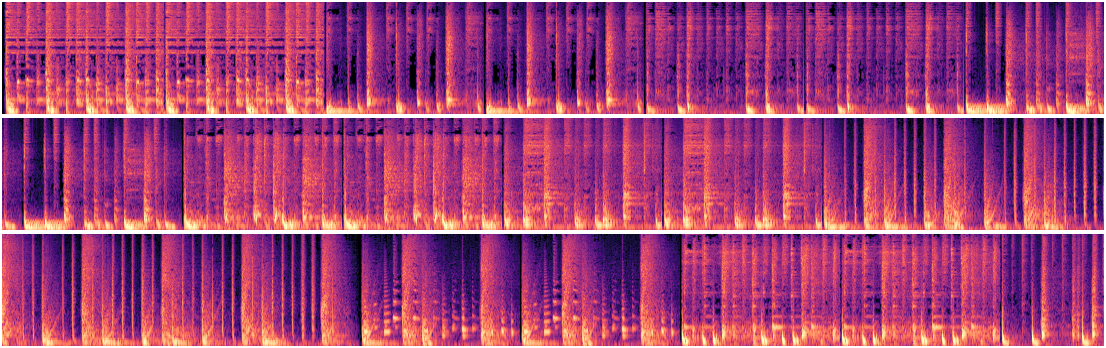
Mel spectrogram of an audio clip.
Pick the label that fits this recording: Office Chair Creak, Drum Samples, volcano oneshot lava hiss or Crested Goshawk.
Drum Samples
